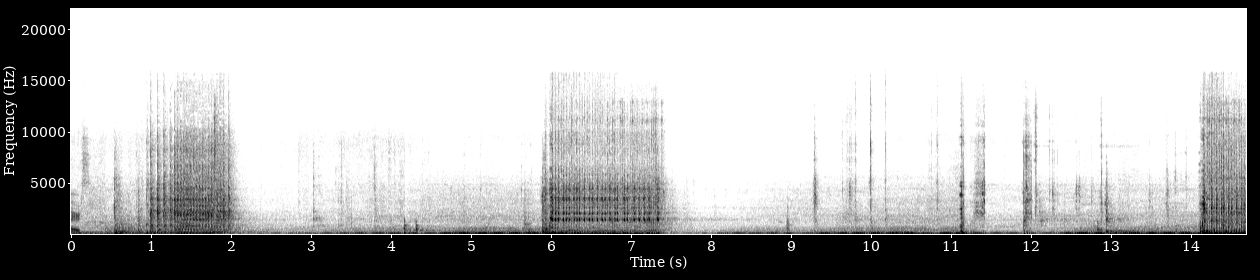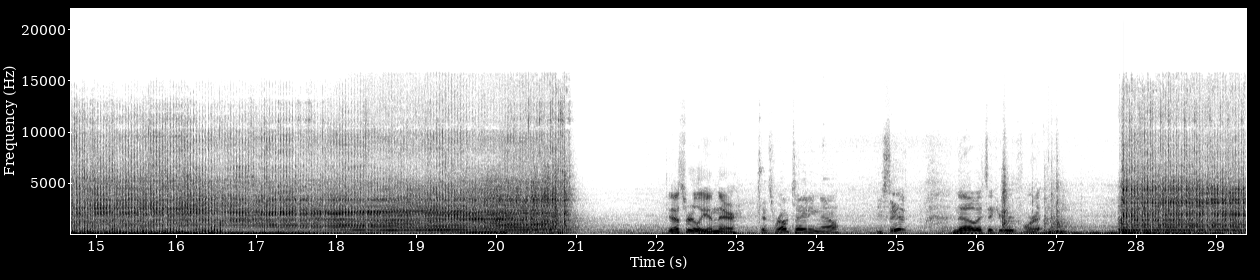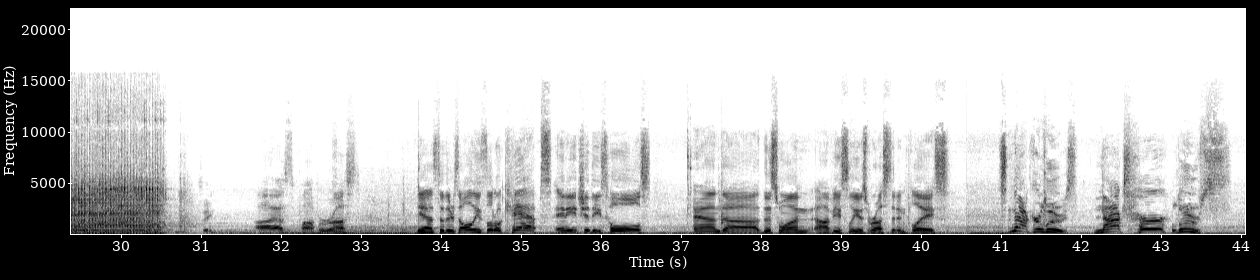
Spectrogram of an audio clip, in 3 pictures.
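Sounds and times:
air hammer rattling on metal: 6.0 - 7.6, 14.1 - 21.1, 27.8 - 30.8.

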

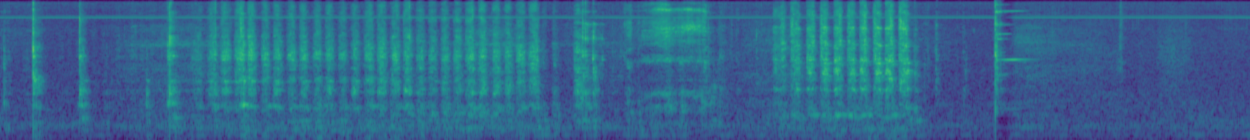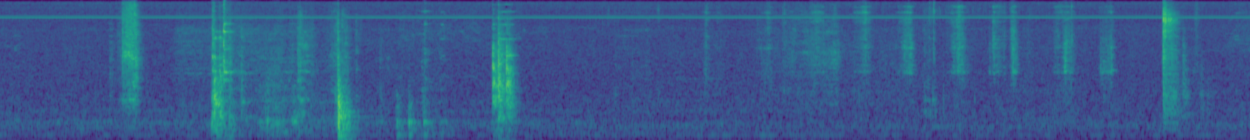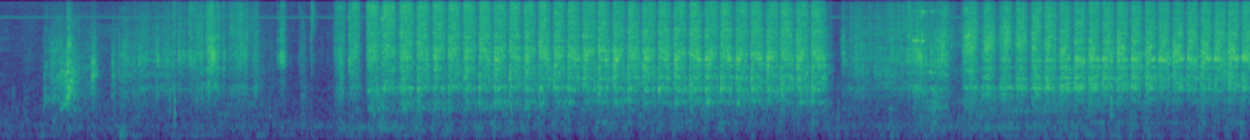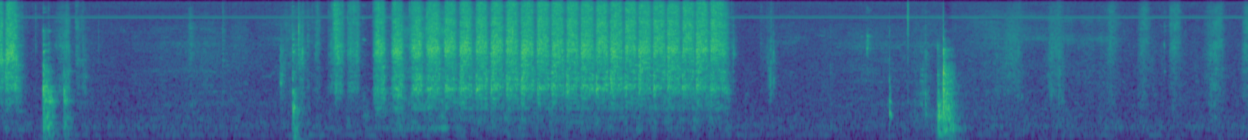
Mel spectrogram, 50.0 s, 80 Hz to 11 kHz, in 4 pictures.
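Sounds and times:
metal rasping on abrasive paper: 1.8 - 5.6, 7.7 - 9.3, 28.3 - 37.8, 40.7 - 44.8, 48.0 - 49.8
clinks of steel parts handled: 10.0 - 10.3.

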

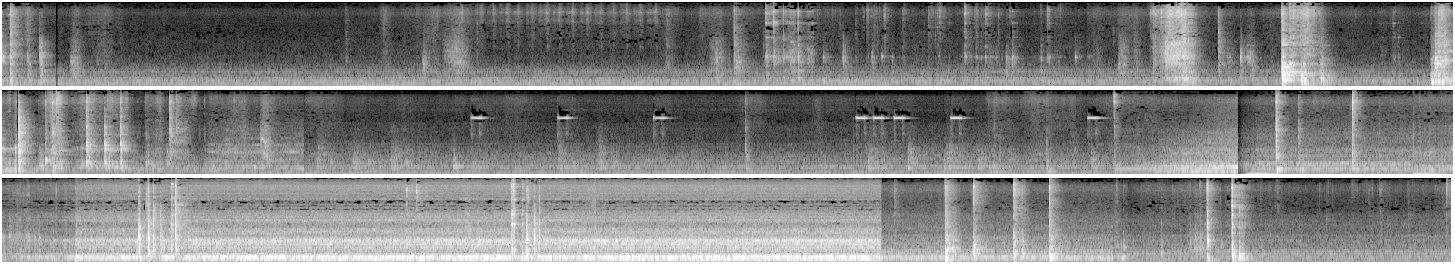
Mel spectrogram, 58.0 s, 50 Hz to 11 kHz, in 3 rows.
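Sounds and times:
electric kettle boiling: 36.3 - 53.9.

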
